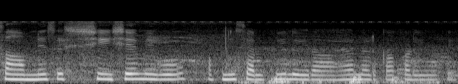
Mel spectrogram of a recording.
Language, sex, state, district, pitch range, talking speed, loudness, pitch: Hindi, female, Punjab, Pathankot, 215-245 Hz, 185 wpm, -16 LUFS, 230 Hz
